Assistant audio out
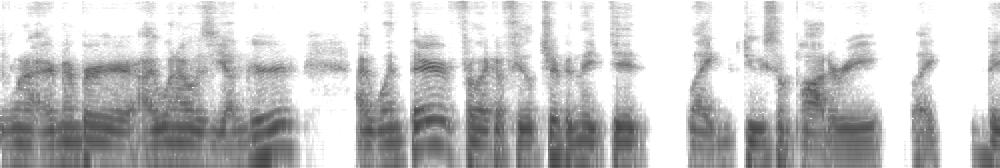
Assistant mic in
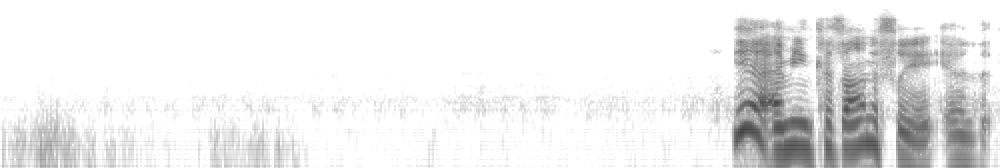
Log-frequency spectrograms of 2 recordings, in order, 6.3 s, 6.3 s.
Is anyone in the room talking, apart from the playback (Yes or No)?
Yes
